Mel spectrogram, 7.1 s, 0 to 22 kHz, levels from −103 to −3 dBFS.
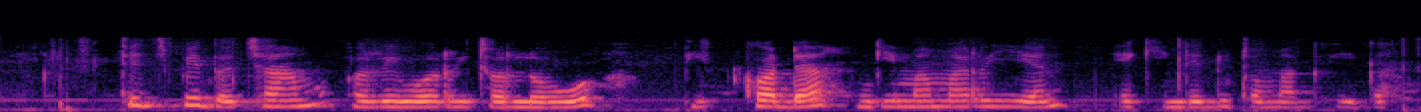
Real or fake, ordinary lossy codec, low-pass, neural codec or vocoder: real; AAC, 32 kbps; 5.4 kHz; none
